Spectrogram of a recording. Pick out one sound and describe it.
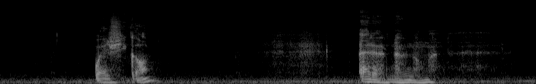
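An elderly man speaks softly and sadly nearby.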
